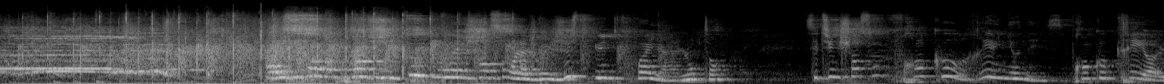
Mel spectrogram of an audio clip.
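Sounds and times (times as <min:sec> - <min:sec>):
audience applause: 0:00.0 - 0:05.8
speech: 0:02.8 - 0:07.4, 0:08.1 - 0:11.6.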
